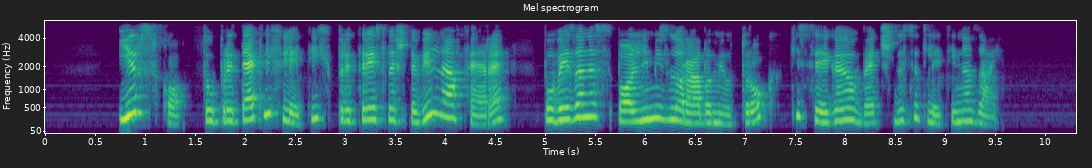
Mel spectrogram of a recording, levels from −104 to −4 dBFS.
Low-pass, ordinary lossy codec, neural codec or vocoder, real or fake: 5.4 kHz; none; none; real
